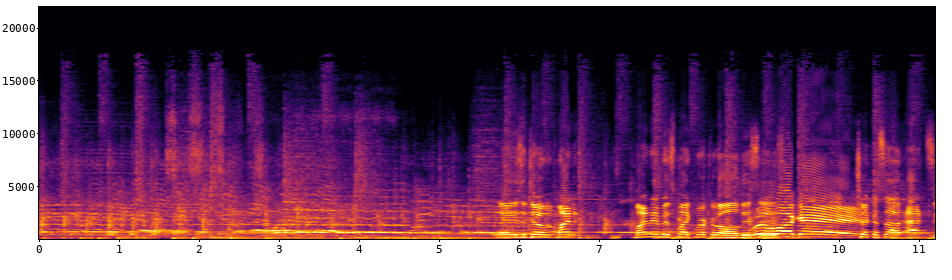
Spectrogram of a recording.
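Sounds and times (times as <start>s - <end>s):
audience applause: 0.0s - 10.4s
speech: 5.8s - 11.2s.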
